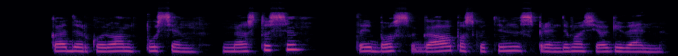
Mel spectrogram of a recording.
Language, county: Lithuanian, Klaipėda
